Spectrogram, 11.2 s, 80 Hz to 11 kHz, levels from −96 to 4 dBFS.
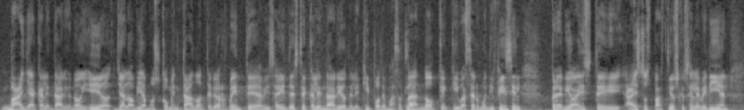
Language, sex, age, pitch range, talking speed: Spanish, male, 40-59, 145-180 Hz, 175 wpm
